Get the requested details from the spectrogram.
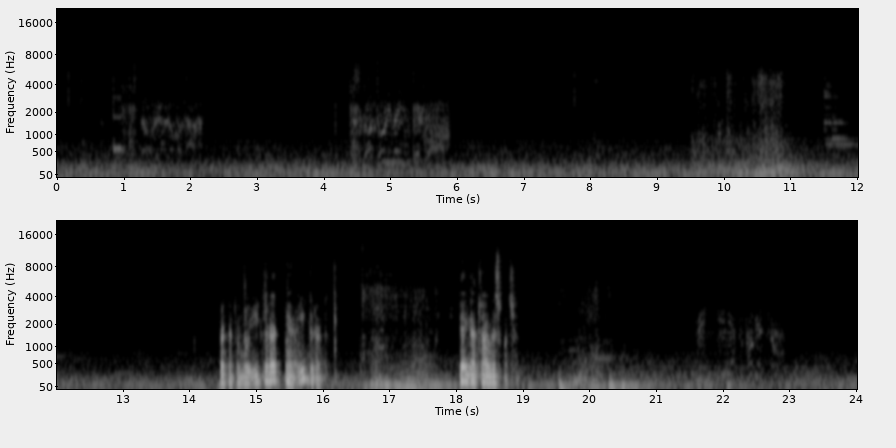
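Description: A man speaks casually into a close microphone, in short bursts.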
